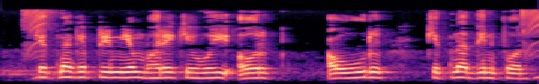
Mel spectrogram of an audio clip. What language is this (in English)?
Bhojpuri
